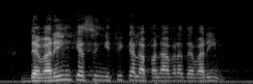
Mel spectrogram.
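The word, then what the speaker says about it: דברים: palabra Deuteronomio odevarín es Cómo se dice Deuteronomio en hebreo se los acabo de decir verdad de barín devarín Qué significa la palabra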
